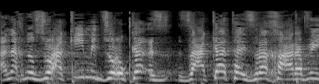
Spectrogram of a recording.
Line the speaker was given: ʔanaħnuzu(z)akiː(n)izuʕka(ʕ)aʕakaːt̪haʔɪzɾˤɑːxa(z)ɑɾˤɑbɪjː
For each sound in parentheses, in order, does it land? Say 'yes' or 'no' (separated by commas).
no, no, no, no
